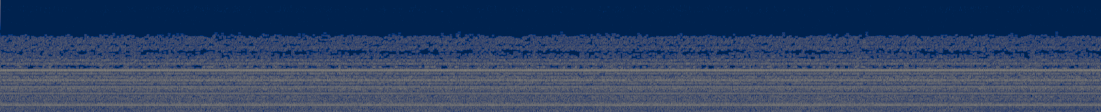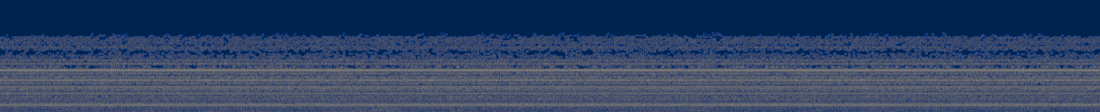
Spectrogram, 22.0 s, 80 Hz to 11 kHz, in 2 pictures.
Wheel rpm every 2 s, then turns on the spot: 0, 0, 0, 0, 0, 0, 0, 0, 0, 0, 0.
none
